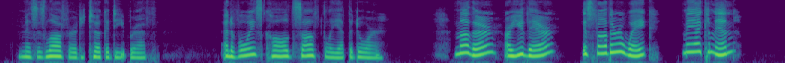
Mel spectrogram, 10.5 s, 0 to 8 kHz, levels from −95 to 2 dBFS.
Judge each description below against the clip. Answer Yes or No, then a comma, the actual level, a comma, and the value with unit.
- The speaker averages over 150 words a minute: No, average, 145 wpm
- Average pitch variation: No, wide, 7.4 semitones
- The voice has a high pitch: Yes, high, 240 Hz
